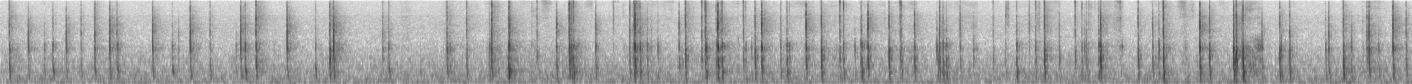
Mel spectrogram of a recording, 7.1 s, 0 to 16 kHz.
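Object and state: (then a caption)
Phone in a plastic case. A smartphone in a black matte, rubberized plastic case, held edge-up and solid, is tapped with long nails. It makes a rapid, irregular stream of dozens of sharp, dry clicks with a bright tone centered near 2 kHz. The clicks decay almost instantly and have almost no low end.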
